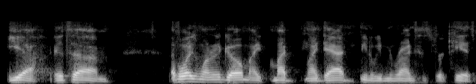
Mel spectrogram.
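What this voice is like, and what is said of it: Rough, sick-sounding voice. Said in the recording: “I started feeling sick ... I have some body aches. And obviously my voice is jacked up.”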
